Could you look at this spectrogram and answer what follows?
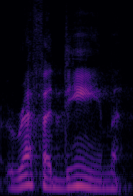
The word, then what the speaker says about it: Rephidim: Even Google had two different pronunciations. We think it's Rephidim, usually that accent. Alan, you took Hebrew. Is it Rephidim at the end?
